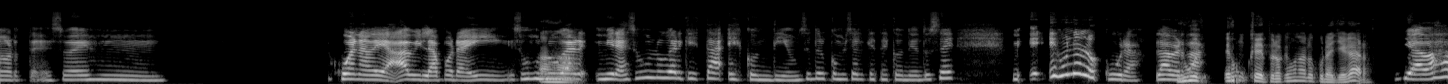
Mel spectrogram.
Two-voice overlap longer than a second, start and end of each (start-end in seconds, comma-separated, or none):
none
